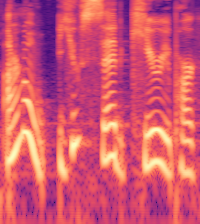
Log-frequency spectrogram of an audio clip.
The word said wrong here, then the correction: Kerry Park: earlier today. And I was like, you mean Kerry Park, right? It's definitely Kerry Park. – Okay. I don't know why I always. – It's spelled like Kerry, like the name Kerry.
